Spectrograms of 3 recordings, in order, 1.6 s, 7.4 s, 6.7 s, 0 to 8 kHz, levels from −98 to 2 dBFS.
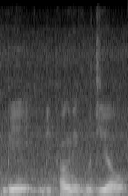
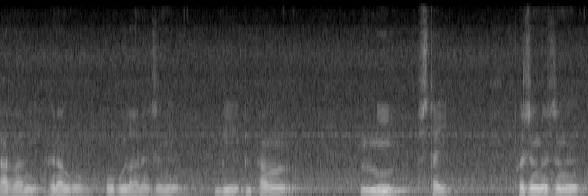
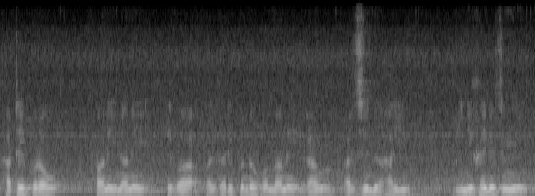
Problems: low volume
